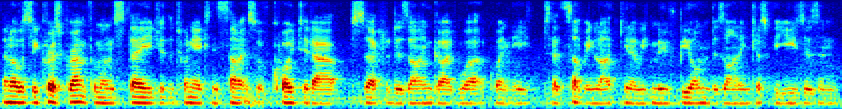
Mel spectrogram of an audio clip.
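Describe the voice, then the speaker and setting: Lowish-voiced chatty male interviewer. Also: flat delivery, quick pace, few pauses, a little mellow, a little hiss or hum, rough recording. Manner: chatty, joking asides. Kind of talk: casual interview chat.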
